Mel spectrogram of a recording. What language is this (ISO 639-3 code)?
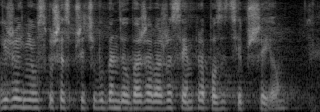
pol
